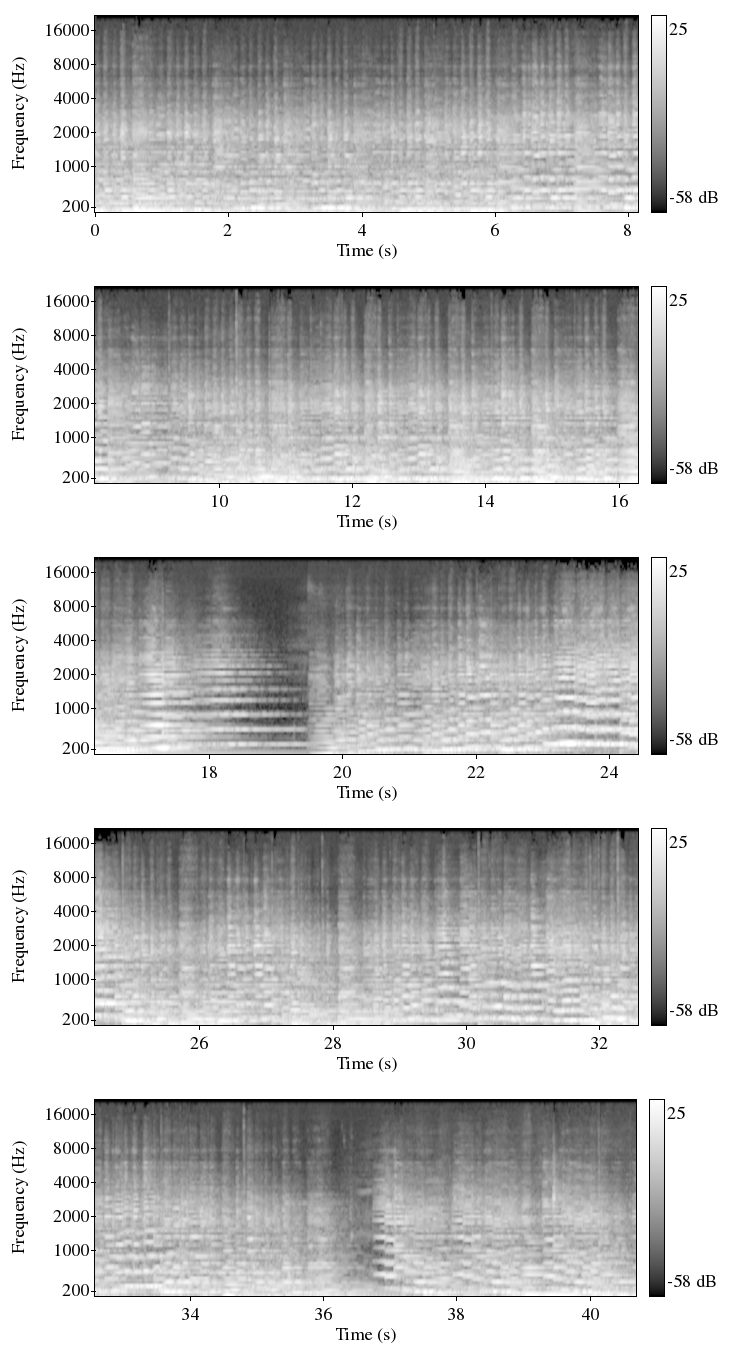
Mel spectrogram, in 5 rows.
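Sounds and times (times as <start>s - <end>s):
unaccompanied cello suite: 0.0s - 40.6s.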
